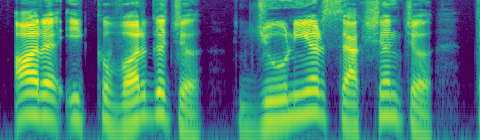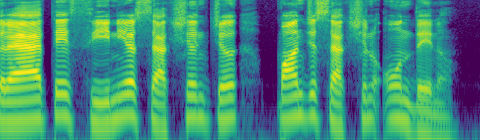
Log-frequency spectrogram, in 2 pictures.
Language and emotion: Dogri, neutral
